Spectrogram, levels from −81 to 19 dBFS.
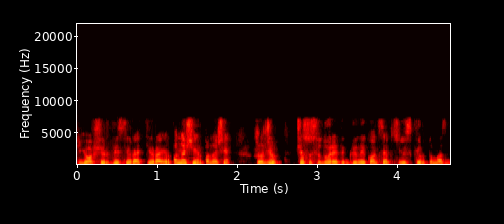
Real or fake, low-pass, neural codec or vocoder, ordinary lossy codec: real; 7.2 kHz; none; AAC, 48 kbps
